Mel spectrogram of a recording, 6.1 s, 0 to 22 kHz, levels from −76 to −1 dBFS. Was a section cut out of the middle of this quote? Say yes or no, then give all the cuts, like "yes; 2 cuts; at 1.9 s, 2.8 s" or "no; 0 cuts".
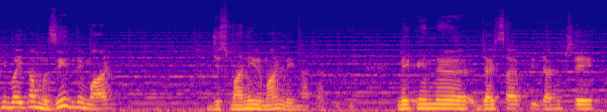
no; 0 cuts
